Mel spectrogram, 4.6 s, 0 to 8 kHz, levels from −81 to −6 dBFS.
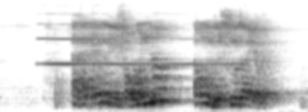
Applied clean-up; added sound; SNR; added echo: none; Wind instrument, woodwind instrument; 19 dB; reverberation time 0.9 s.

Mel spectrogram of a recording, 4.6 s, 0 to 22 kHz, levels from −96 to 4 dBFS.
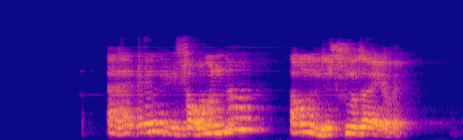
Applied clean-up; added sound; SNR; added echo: neural mask model DeepFilterNet 3.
